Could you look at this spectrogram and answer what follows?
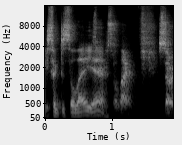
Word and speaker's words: Cirque du Soleil: I always pronounce this wrong. Is it Cirque du Soleil? Cirque du Soleil, yeah.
